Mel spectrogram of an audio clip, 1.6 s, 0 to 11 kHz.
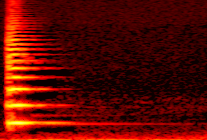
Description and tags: violin spiccato G#3
spiccato, violin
